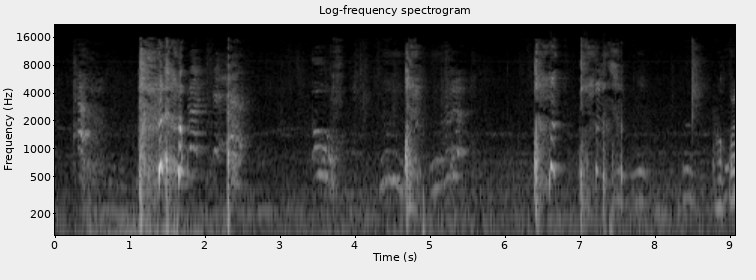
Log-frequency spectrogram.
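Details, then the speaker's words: Child with a very heavy cough, taking children's cough medicine, in the rainy season around 5 pm: several loud, harsh coughs, with some talk and laughter in a small room. "lagi batuk keras banget."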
